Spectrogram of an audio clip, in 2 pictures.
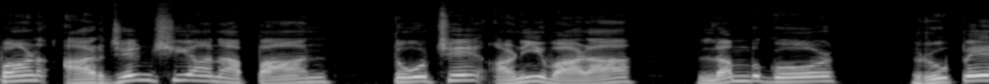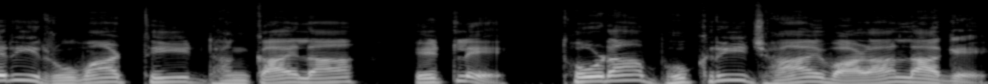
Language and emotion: Gujarati, neutral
